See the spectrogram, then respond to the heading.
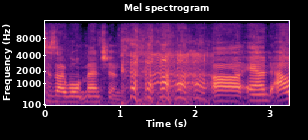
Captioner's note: laughing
